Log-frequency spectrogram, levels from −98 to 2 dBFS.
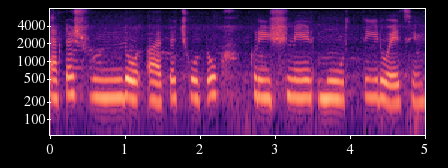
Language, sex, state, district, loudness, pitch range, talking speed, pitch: Bengali, female, West Bengal, Jhargram, -21 LUFS, 230-250 Hz, 110 wpm, 240 Hz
